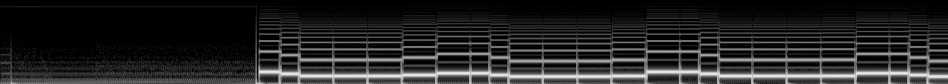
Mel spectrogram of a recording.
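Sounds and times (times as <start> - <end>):
SID chip CSG8580R5 synthesizer sound: 2.6 - 9.4.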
